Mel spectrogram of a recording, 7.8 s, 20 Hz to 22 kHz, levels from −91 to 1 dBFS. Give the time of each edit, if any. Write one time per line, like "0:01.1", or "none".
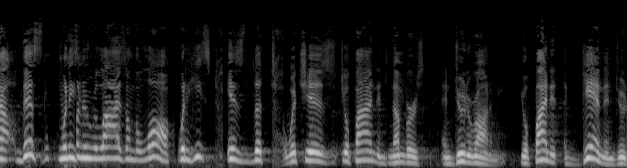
0:01.0
0:02.2
0:02.8
0:03.5
0:04.3
0:04.8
